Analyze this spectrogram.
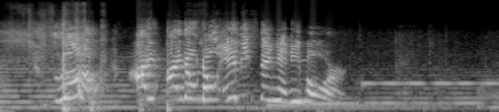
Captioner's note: yells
